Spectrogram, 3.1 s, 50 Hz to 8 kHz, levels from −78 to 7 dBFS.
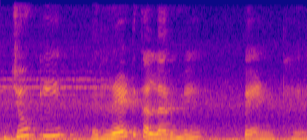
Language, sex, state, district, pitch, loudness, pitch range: Hindi, female, Madhya Pradesh, Dhar, 220 Hz, -17 LUFS, 210-245 Hz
